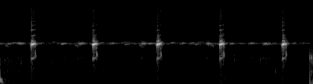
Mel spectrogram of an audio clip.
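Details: A toad, said to be calling at an enemy, gives a thin, steady high tone broken by sharp clicking pulses about every half second.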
